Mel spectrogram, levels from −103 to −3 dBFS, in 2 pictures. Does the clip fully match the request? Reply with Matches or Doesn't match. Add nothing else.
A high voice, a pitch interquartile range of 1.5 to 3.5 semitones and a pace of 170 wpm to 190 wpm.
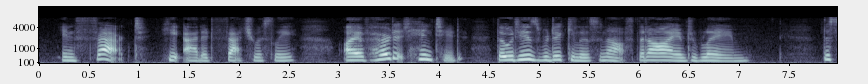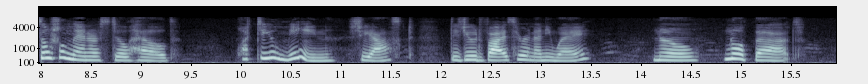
Doesn't match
